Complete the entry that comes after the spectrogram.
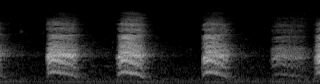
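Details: Rough, drawn-out caws from a Northwestern crow alarmed by a raccoon, four to five calls each lasting about a third of a second, repeated at steady short intervals.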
